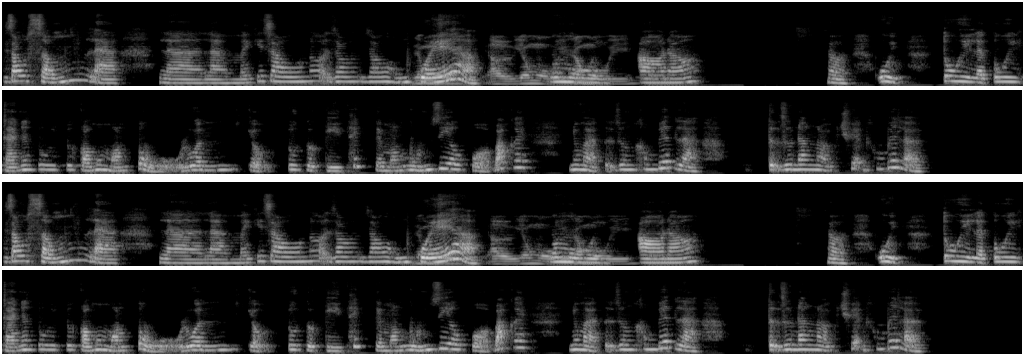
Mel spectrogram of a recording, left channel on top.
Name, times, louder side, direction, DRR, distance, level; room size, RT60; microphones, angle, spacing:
voice 1, 0.0-4.8 5.5-6.1 6.4-7.0 8.2-17.4 17.9-19.4, right 1 dB, 10° right, 1.1 m, -25 dB
voice 2, 4.1-6.7, equal, 70° left, 0.7 m, -33 dB
3.7 x 2.1 x 2.6 m
head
